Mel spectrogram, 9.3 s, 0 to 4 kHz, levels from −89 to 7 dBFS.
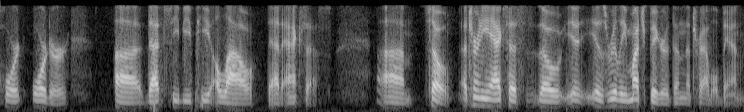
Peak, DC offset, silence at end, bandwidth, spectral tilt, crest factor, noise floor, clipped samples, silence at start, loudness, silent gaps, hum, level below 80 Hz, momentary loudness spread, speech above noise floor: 0 dBFS; under 0.1%; 0.1 s; 3.7 kHz; -7.5 dB/octave; 20 dB; -48 dBFS; under 0.1%; 0.05 s; -20 LUFS; none; none; -66 dBFS; 11 LU; 28 dB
